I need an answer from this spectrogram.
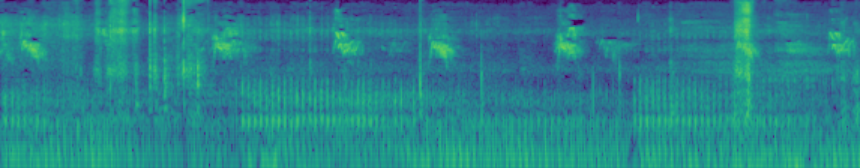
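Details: Two young cheetahs, orphaned at a few weeks old and now kept in a care centre, purr with a steady, low, pulsing rumble and a few brief high squeaks.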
